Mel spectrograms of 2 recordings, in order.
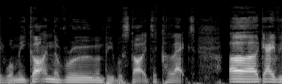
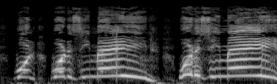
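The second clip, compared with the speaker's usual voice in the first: play-acted drunk heckling yell, very high, slow, drawn out. Retelling a drunk heckler's shouts after every bar: imitating a drunk heckler shouting. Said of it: "drunk off his off imbecile after every bar he'd shout".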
